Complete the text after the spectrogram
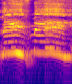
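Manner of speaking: piercing shriek, very high and very loud. Voicing a character grappled by a player: screaming. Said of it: "she screams".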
